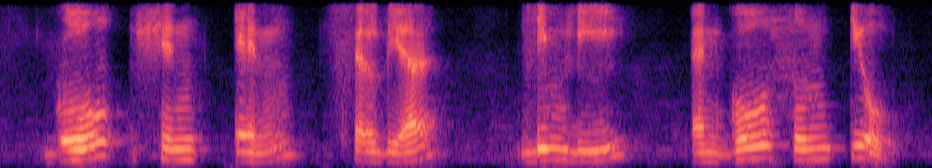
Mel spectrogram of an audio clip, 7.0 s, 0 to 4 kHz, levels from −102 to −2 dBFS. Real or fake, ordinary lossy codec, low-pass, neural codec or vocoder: fake; none; 3.6 kHz; codec, 44.1 kHz, 2.6 kbps, DAC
